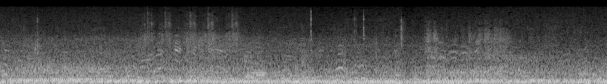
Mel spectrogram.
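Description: A steady low hum or rumble, with scattered voices of people in the background.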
